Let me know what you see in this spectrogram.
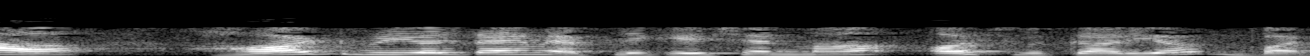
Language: Gujarati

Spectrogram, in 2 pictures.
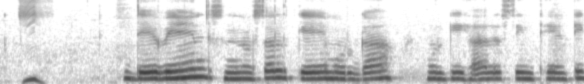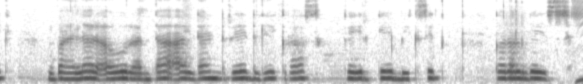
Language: Chhattisgarhi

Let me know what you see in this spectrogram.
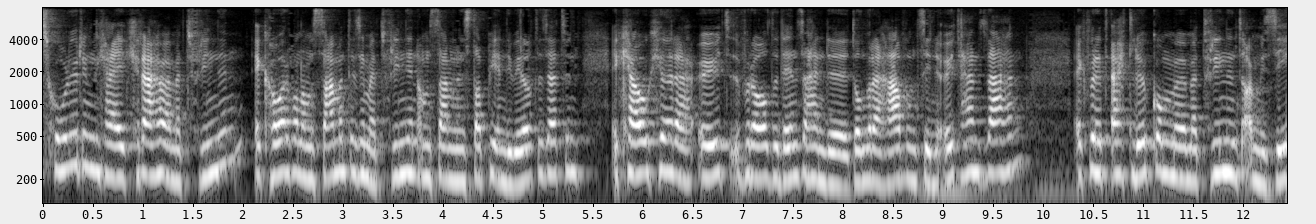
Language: Dutch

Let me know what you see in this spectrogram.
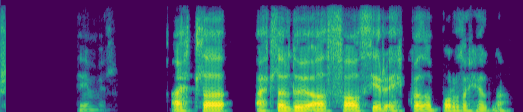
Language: Icelandic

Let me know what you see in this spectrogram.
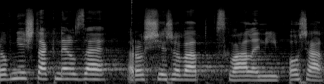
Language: Czech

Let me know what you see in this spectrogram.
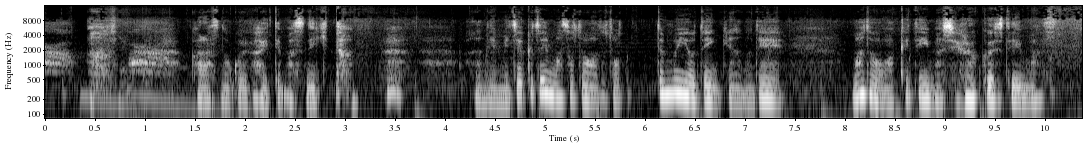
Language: Japanese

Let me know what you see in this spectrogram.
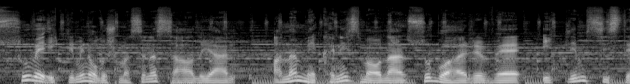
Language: Turkish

